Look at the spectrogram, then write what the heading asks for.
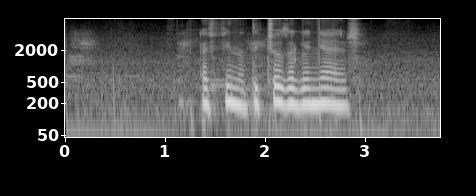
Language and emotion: Russian, angry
